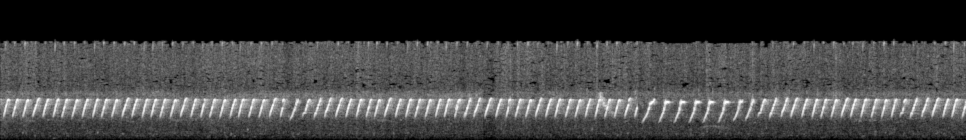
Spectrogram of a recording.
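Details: Long 'nembak panjang' training song of an oriental white-eye, blended with water sound: a sustained rapid trill of high, sharp, slanted chips that briefly breaks into a few spaced notes before racing on, over constant soft hiss.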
